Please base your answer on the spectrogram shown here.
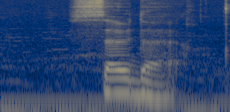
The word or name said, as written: seuder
